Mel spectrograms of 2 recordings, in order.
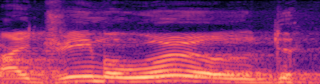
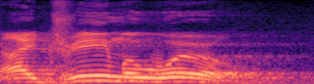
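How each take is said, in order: First: The final d of world is clearly pronounced. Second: The final d of world is dropped. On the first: The speaker calls it right. "A d" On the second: The speaker calls it wrong. "I heard"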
